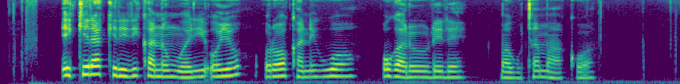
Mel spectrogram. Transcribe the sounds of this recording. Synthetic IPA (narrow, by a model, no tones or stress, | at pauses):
ekeɾakeɾiɾikanɔmwɛɾiʔojoːɾɔkaneɣwɔː | ɣaɾoɾeɾɛ | maɣutamakwa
